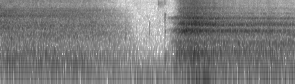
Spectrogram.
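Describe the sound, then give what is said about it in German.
A deep breath is drawn in through the nose and let out through the mouth during a guided relaxation exercise. Soft airy breath noise leads into a brief quiet pause, then a louder rush of air that gradually settles. “Jetzt nehmen wir erstmal einen tiefen Atemzug, um uns ein bisschen zu beruhigen.”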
